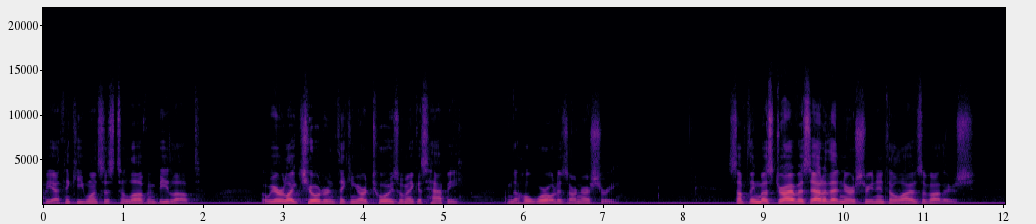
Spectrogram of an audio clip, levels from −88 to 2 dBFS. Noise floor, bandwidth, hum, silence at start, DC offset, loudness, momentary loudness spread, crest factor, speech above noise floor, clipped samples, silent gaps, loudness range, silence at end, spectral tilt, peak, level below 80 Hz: -64 dBFS; 17 kHz; none; 0 s; under 0.1%; -44 LUFS; 26 LU; 22 dB; 20 dB; under 0.1%; none; 8 LU; 0 s; -5 dB/octave; -24 dBFS; -62 dBFS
